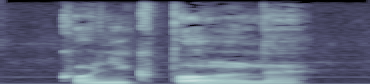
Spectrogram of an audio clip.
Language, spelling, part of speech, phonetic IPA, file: Polish, konik polny, noun, [ˈkɔ̃ɲik ˈpɔlnɨ], Pl-konik polny.ogg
